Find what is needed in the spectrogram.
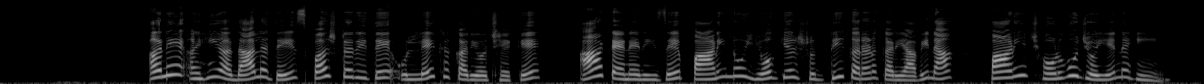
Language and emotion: Gujarati, neutral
